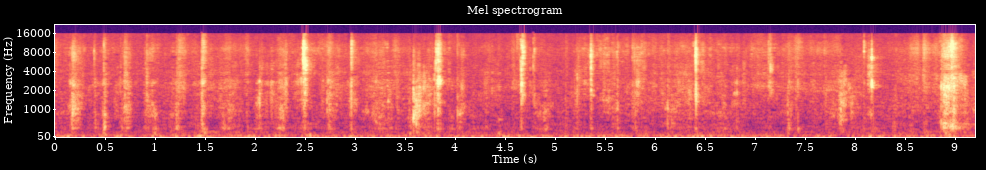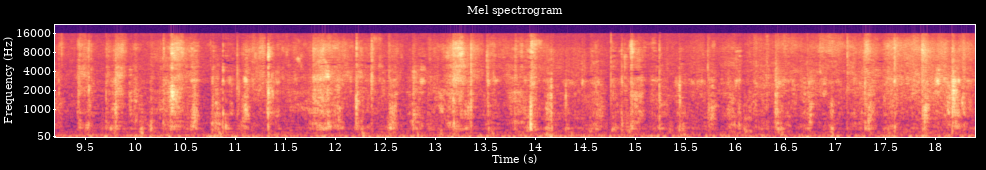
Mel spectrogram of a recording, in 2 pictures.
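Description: Close-miked wet chewing and lip smacking of braised fatty pork, a string of irregular sticky clicks with no words.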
